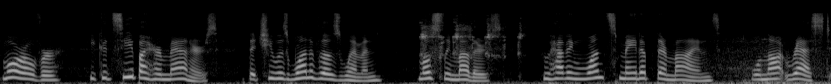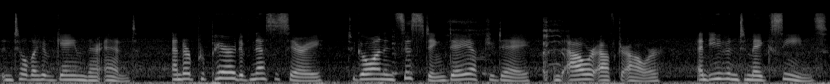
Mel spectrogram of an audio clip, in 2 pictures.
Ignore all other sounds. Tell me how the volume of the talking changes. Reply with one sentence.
The loudness of the talking stays about the same.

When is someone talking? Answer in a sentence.
The talking can be heard from 0.0 to 16.5 s.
